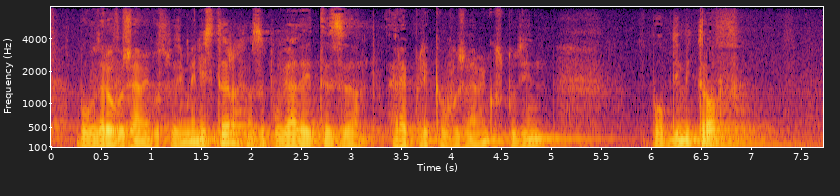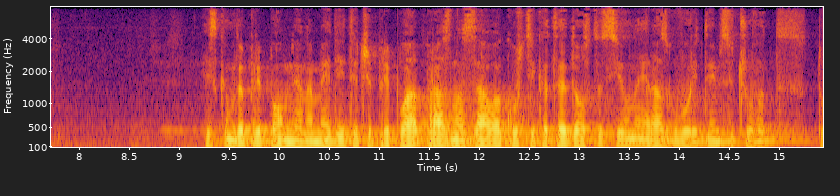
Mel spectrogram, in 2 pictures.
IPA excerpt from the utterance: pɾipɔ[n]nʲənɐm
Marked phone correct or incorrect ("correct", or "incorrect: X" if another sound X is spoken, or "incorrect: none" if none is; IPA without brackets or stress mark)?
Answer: incorrect: m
